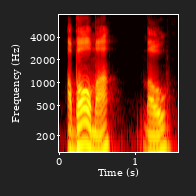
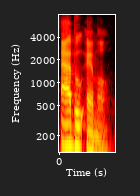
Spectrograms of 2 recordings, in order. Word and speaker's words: Abu Ammo: evidence uh that uh a bulma mo i keep on doing it wrong because abu ammo it's abu ammo okay that's where i'm going with it because that's how it's spelled abu ammo sure the prosecution presented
